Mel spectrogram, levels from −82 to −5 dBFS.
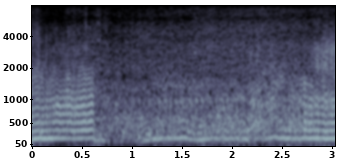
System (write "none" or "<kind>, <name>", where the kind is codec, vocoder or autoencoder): vocoder, Vocos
